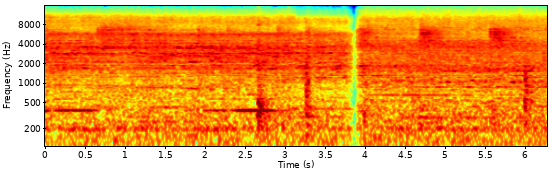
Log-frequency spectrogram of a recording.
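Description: Small electric motors and plastic gears of Lego battlebots whirring steadily as the robots drive and push each other, with one brief dropout just before four seconds in.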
